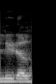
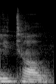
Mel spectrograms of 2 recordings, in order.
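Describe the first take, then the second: First: The middle t sounds like a soft d. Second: The middle t is a crisp t sound. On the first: "American অ্যাকসেন্টে বলি তাহলে লিডল হবে" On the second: "British অ্যাকসেন্টে বললে লিটল"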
